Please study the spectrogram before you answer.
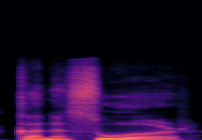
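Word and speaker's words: connoisseur: तो हमारा पहला शब्द है जरा ध्यान से सुनना इसकी प्रोनाउंसिएशन कनसुअर कनु नोए सर हिंदी में इसका मतलब होता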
